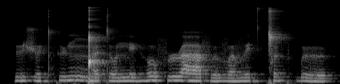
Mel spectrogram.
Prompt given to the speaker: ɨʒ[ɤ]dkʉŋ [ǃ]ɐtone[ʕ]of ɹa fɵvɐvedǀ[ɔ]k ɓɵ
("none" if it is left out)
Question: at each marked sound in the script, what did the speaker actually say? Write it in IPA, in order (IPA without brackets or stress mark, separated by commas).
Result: ɵ, ŋ͡ǃ, ɦ, ɵ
